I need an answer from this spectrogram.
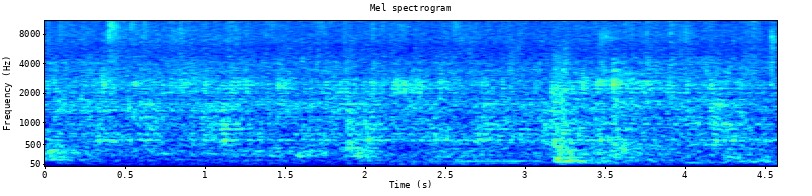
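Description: Onion and spice paste sizzling steadily in ghee in a frying pan, with a soft knock about three seconds in.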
